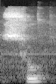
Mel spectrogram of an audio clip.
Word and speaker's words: Tsù: sue alors je répète ça s'écrit sous mais ça se prononce sous si je clique est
